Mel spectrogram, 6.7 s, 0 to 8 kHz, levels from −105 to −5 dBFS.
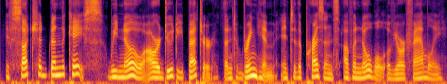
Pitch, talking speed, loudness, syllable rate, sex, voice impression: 165 Hz, 215 wpm, -18 LUFS, 5.1 syllables/s, female, gender-neutral, adult-like, refreshing, unique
